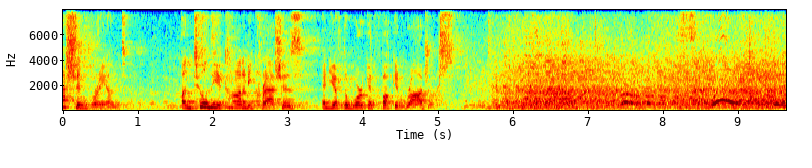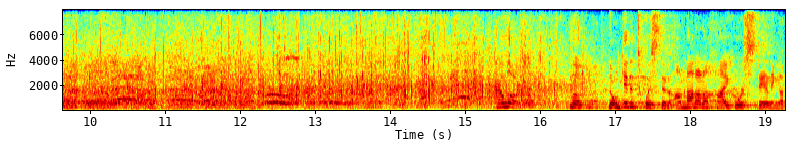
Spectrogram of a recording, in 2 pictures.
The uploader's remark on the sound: A Keynote: Haste And Hustle Toronto 2018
